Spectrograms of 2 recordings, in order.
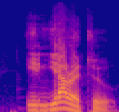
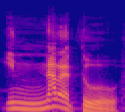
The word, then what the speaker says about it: Iñárritu: I'm going to pronounce it Iñárritu. On Tuesday, the internet exploded following a report that Oscar-winning director Alejandro González Iñárritu, I hope I got that pronunciation right.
